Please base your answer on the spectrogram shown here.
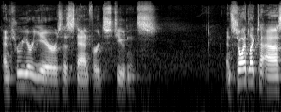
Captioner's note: none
